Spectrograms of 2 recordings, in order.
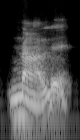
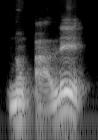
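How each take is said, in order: First: The pronoun merges into the verb as one word. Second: The pronoun is a separate full syllable. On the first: "Vai abreviar assim" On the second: "vou deixar assim mesmo"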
